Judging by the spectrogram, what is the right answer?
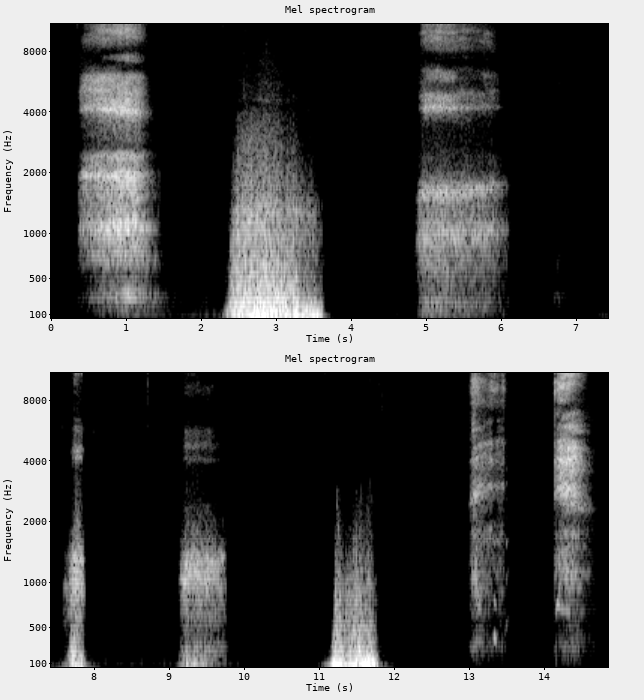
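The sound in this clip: Gentle breath blown into the listener's ear after ear cleaning: several soft, airy puffs, some longer and fuller, others short, each followed by a quiet pause.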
